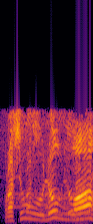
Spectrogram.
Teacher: لام لفظ الجلالة مفخمة الله تفخم اللام متى بعد فتح أو ضم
